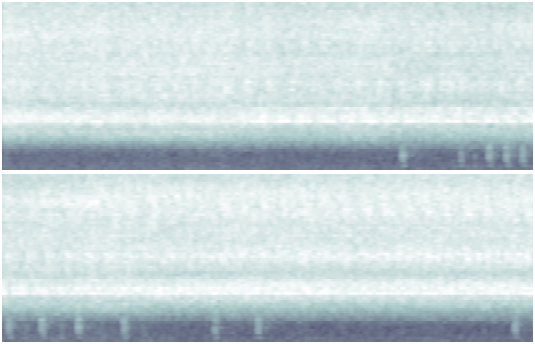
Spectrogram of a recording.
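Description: Twigs snap and leaves rustle underfoot as a person walks through undergrowth.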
